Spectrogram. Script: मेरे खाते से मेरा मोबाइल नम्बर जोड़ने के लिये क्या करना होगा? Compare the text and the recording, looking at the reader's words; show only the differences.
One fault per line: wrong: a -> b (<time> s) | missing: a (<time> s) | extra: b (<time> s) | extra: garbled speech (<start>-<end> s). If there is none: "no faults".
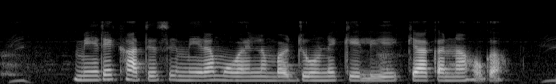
no faults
